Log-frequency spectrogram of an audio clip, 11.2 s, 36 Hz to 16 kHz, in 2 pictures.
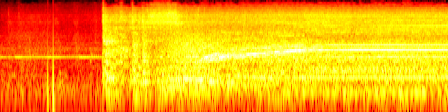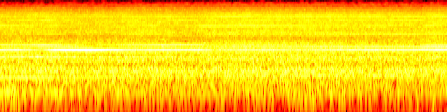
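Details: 2001 Cadillac DeVille screeching at startup: engine cranks and catches, then a high squeal rises in pitch and holds steady over the idle; cause unknown.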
